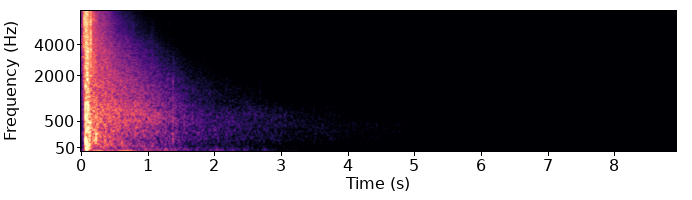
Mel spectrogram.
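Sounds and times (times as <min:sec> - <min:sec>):
weapon muzzle blasts: 0:00.0 - 0:01.6.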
